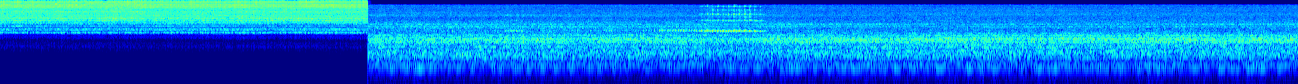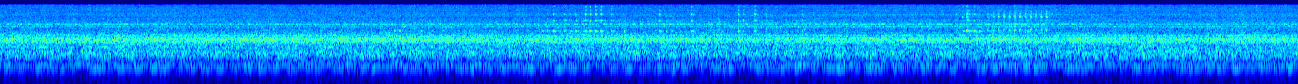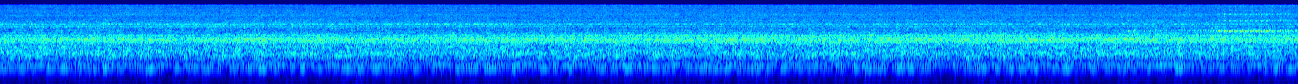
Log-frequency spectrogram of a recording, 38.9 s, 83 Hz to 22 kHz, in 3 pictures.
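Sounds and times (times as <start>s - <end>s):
high-pitched squeal: 0.0s - 3.7s, 4.9s - 7.8s, 16.7s - 20.9s, 36.9s - 38.9s
machine tool cutting metal: 0.0s - 3.7s, 4.9s - 7.8s, 16.8s - 21.5s, 22.4s - 23.7s, 36.6s - 38.9s.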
